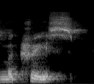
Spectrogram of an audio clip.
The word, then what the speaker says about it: McCreese: Well, the first thing that I say is that, you know, my name's easy to remember because it rhymes with Greece. So my last name is McCreese.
